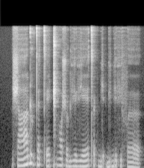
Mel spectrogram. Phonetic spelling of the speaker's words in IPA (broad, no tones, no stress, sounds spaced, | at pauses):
ʃ aː ɖ o ɖ t̪ ɛ tʼ e ɡ͡ǁ ɔː ʃ o ɖ vʲ o vʲ eː tʼ ə ʈ bʲ ɛ ʔ bʲ u bʲ ɔ fʲ ə f əː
